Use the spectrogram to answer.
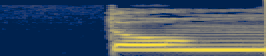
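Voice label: "dong", Mandarin Chinese, first tone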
